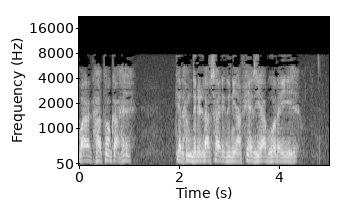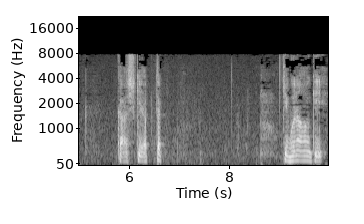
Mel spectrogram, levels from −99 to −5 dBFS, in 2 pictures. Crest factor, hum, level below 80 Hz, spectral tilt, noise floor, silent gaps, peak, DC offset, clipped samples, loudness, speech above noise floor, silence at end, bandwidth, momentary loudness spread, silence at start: 20 dB; none; -56 dBFS; -4.5 dB/octave; -48 dBFS; none; 0 dBFS; under 0.1%; under 0.1%; -18 LUFS; 31 dB; 0 s; 8 kHz; 22 LU; 0 s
